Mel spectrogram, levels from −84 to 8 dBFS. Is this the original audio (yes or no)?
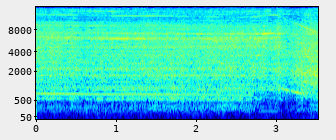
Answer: yes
